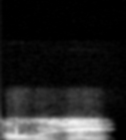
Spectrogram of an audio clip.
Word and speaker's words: Auger: Well, it's Auger, but that's French. It's French? Yeah, it's French. I'm French. It's Auge? It's Auger.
